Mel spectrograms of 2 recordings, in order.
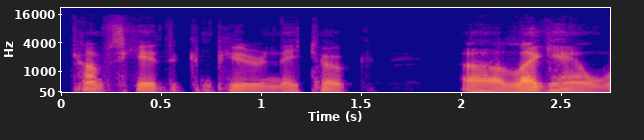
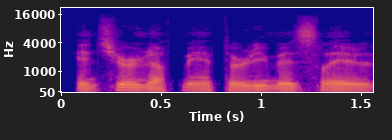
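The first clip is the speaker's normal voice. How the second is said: plain reading voice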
